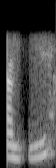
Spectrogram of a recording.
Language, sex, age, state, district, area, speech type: Punjabi, female, 30-45, Punjab, Pathankot, urban, conversation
